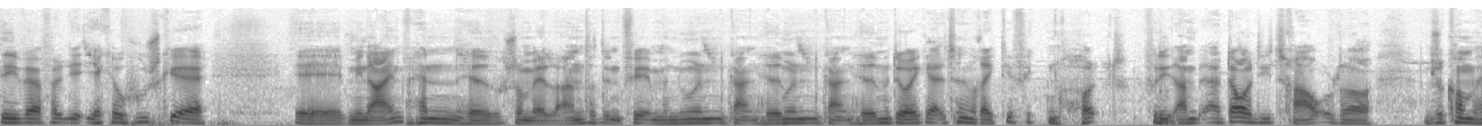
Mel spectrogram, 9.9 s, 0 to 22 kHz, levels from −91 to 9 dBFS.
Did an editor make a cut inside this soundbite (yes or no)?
yes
